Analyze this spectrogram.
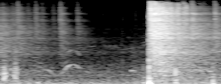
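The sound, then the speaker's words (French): A ball strikes a wire mesh fence in a single sharp, loud smack after a quiet stretch, followed by a bright metallic rattle that fades over most of a second. “Un ballon qui tape sur un grillage.”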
